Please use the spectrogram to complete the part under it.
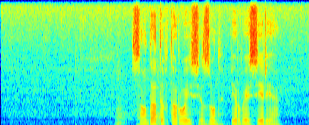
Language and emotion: Russian, neutral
